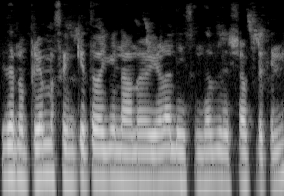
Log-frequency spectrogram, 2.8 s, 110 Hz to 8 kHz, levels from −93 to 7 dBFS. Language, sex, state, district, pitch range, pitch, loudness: Kannada, male, Karnataka, Bijapur, 145-155 Hz, 145 Hz, -20 LUFS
